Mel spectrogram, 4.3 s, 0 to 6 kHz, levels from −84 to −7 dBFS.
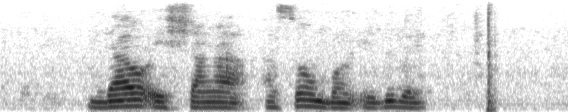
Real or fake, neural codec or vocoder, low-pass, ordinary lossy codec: real; none; 5.4 kHz; Opus, 24 kbps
